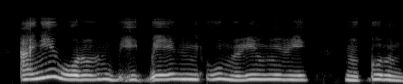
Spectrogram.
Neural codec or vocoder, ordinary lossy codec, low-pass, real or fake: codec, 24 kHz, 0.9 kbps, WavTokenizer, medium music audio release; none; 9.9 kHz; fake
